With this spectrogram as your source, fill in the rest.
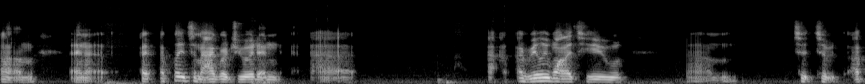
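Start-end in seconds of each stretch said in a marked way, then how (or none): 1.6-8.6 stuttering, stammering, tripping over words. Explaining a deck choice for the season on a show, stuttering. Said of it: "I'm stuttering all over the place".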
